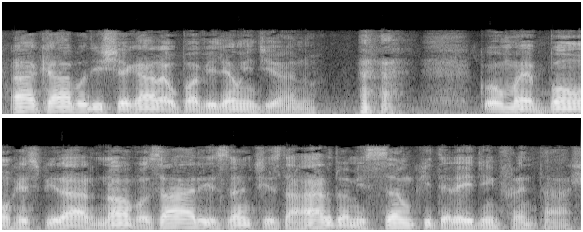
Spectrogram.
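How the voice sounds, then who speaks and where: Deep-voiced, solemn male spirit played by a man. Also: lively intonation, unhurried, dark tone. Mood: resolved, cordial. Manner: grave, formal, declamatory. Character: solemn, remorseful male spirit of a former suicide, preparing for rebirth. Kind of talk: dramatized audiobook acting. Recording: dull lo-fi audio with music behind.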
